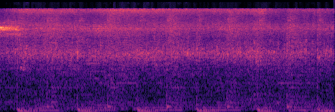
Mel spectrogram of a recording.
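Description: Julienned ginger stirred into a hot coal-style kadhai, a loud steady sizzle of frying with rhythmic low scraping and stirring strokes roughly every half second, no voices.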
